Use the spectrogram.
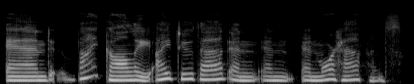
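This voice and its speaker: A woman's voice: mid-range voice, slow pace, mellow, dry recording, clean studio sound. A woman hosting an interview show, enthusiastic and affirming toward her guest. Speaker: show host. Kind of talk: conversational interview.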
